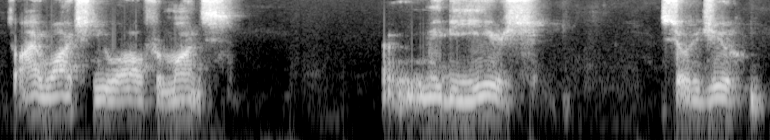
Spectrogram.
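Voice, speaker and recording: A man's voice: fairly low pitch, little pitch movement, extremely slow, low-quality recording. A man acting a determined, protective teenage boy at a script table read, in an earnest, understated way. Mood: grave, resigned.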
